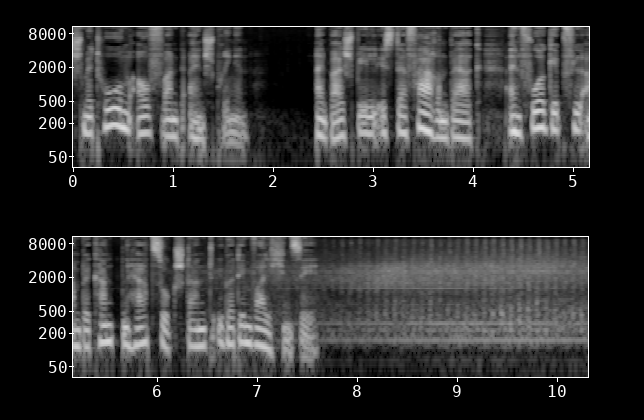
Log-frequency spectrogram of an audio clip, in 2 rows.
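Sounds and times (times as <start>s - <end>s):
speech: 0.0s - 1.8s, 2.4s - 8.0s
helicopter flying overhead: 5.7s - 10.2s.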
